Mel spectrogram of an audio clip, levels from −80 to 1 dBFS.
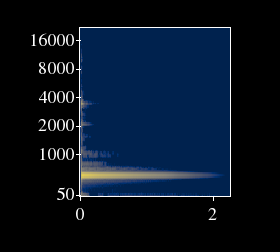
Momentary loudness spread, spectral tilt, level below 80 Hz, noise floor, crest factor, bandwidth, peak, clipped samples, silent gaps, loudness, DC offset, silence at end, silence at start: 21 LU; -3.5 dB/octave; -58 dBFS; -64 dBFS; 16 dB; 4 kHz; -6 dBFS; under 0.1%; none; -22 LUFS; under 0.1%; 0.85 s; 0 s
